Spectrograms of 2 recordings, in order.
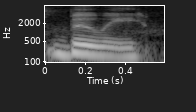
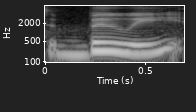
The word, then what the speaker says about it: Bowie: in bowie mom because bowie let me pronounce that correctly it's buoy and it's in montague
